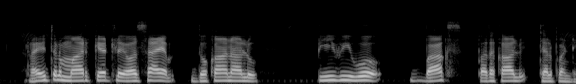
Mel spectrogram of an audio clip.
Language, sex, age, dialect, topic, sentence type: Telugu, male, 25-30, Central/Coastal, agriculture, question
